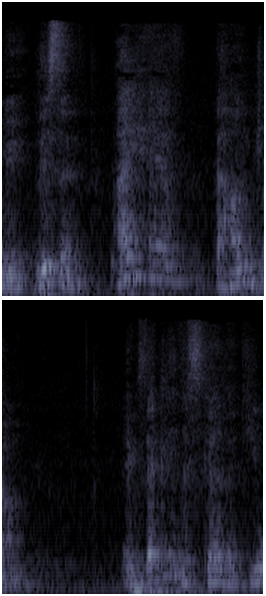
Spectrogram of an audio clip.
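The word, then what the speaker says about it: Hang drum: Humdrum? Hung drum. Hung drum. How do you spell that?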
